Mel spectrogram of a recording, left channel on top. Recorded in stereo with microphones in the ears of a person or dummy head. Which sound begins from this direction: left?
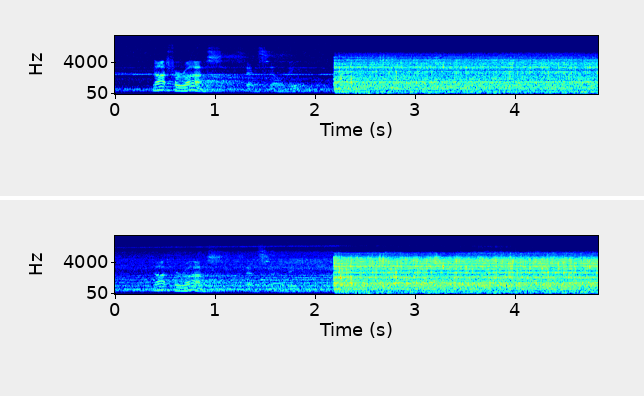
A man speaking, at 0.4 s.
